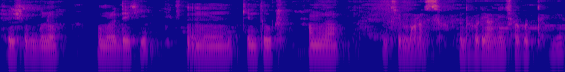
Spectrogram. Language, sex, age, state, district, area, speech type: Bengali, male, 45-60, West Bengal, Birbhum, urban, spontaneous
